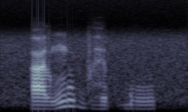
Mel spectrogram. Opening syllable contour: low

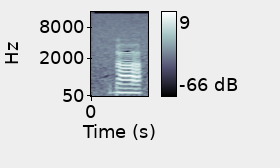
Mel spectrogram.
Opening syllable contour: low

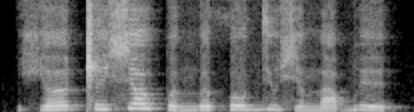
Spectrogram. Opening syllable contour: rising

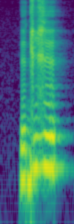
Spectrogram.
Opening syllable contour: low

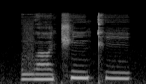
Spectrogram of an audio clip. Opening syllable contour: low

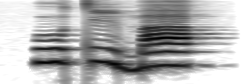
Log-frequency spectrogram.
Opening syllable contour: high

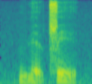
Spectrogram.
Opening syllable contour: low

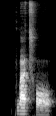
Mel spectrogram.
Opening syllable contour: high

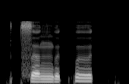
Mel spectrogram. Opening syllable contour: low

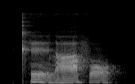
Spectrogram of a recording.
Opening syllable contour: falling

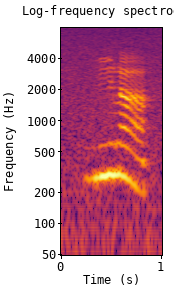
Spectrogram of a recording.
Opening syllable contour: high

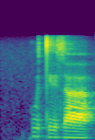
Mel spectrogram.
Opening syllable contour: high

